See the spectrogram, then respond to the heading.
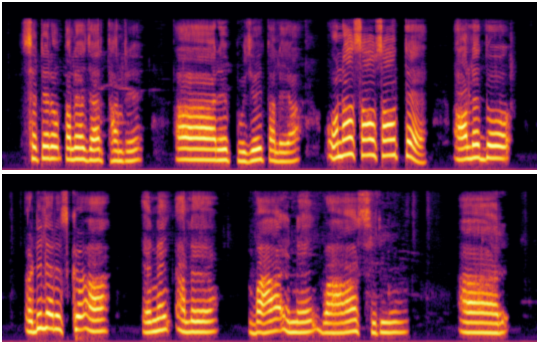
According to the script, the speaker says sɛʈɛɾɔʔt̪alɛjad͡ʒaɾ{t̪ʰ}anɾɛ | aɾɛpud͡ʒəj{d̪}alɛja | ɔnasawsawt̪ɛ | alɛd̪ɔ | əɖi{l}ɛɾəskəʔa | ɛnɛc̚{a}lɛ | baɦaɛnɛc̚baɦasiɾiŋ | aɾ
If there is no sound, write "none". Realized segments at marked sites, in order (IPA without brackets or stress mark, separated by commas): t̪ʰ, t̪, l, a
